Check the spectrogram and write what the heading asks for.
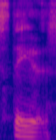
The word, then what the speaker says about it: Status: I think it's in in UK talk in brit speak it's pronounced status status yeah fair enough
